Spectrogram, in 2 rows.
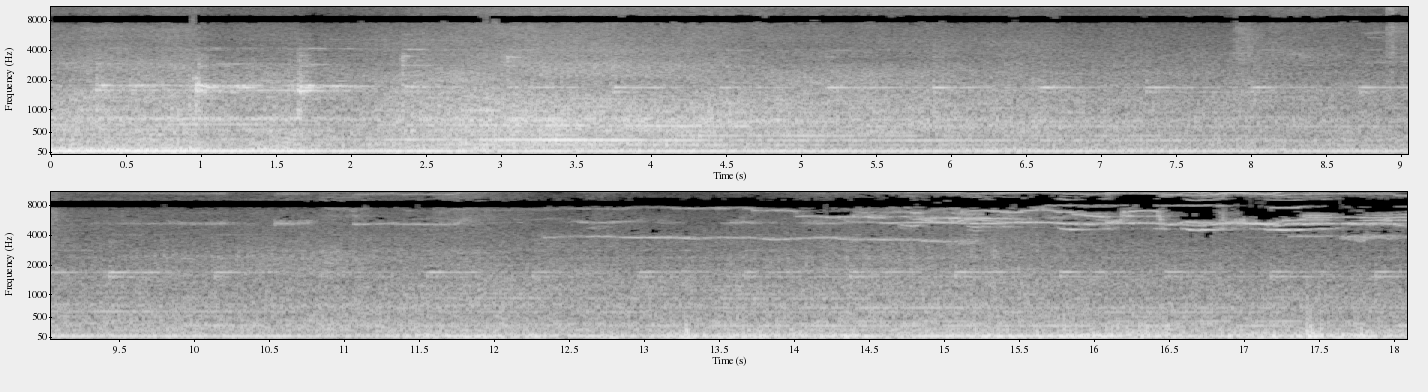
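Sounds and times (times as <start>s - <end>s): train low rumble: 0.0s - 18.0s
train wheels squealing: 7.3s - 18.0s.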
